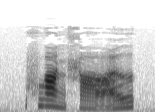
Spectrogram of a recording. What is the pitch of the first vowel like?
falling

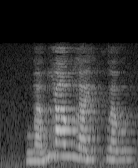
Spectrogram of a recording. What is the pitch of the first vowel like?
rising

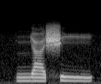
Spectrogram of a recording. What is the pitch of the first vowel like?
low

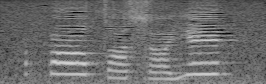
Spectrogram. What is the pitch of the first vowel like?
high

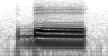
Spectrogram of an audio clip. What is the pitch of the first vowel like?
low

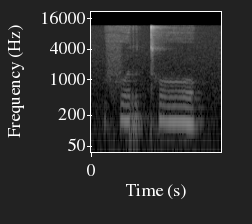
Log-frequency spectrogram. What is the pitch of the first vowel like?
low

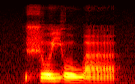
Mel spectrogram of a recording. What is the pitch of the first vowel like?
high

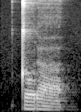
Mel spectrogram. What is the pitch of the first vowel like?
low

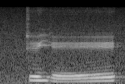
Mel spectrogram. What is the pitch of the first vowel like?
high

